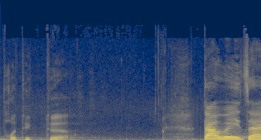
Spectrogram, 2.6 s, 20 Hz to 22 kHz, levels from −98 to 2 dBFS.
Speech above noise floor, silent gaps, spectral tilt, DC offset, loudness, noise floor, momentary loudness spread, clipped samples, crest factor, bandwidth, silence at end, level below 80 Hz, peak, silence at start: 31 dB; none; -6 dB/octave; under 0.1%; -19 LUFS; -49 dBFS; 14 LU; under 0.1%; 18 dB; 15.5 kHz; 0 s; -46 dBFS; -2 dBFS; 0 s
